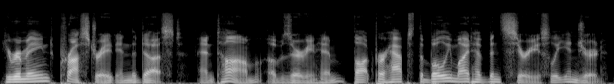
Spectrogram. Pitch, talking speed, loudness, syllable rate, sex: 100 Hz, 185 wpm, -21 LUFS, 5.3 syllables/s, male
